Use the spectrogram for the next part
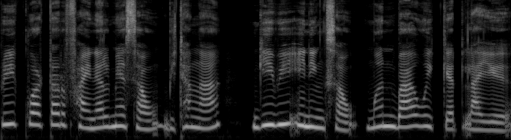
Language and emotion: Bodo, neutral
